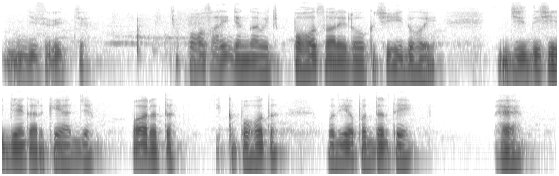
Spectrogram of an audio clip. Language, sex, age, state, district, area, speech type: Punjabi, male, 18-30, Punjab, Fatehgarh Sahib, rural, spontaneous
